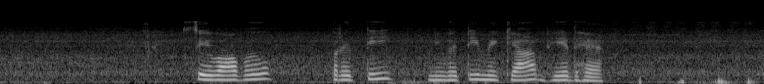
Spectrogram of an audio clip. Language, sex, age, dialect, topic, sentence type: Hindi, female, 25-30, Marwari Dhudhari, banking, question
